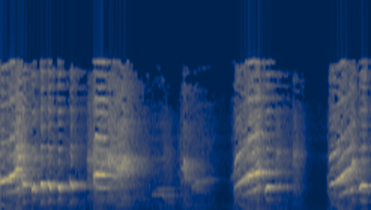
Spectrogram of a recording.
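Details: White-rumped shama, known locally as murai batu, gives tembakan song: four forceful bursts of high twittering, with sharp downward-sweeping notes, spaced irregularly with short silences between them.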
